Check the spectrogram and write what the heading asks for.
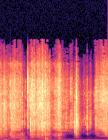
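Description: Paper crinkling and rustling as a crumpled sheet is pushed in among split logs in a wood stove's firebox, with a few dull knocks.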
